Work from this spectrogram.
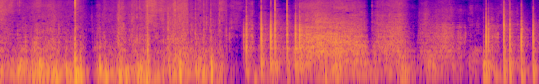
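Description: Long acrylic nails scratch and tap the printed lid and side of a red Nike cardboard shoebox, hollow and closed, held up in the air. Dry, papery scratching and rustling fill the clip, broken by sharp, bright taps. The taps stop at once with no ring.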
